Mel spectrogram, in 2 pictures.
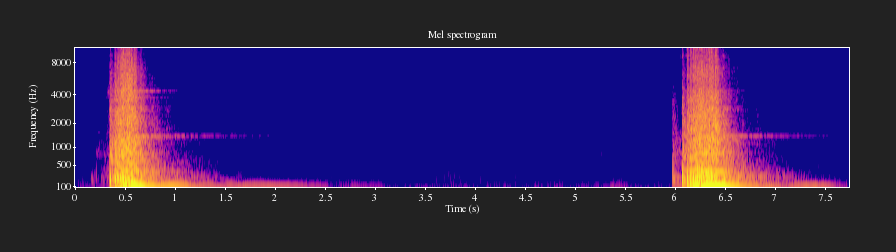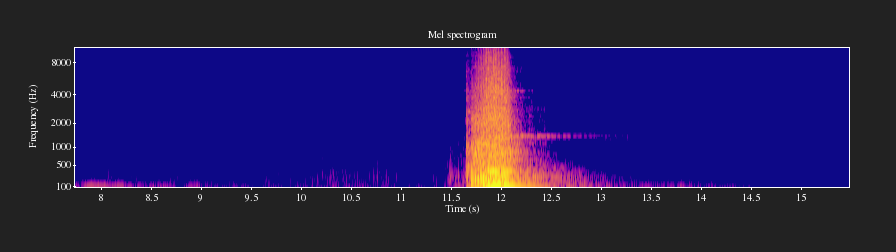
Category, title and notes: Sound effects > Other mechanisms, engines, machines
METLTonl Hot Water Strum Long
Long Strums on the grill of an outdoor domestic hot water service with my fingers.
